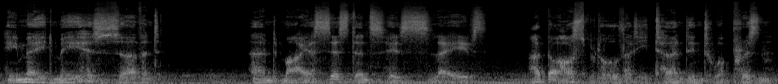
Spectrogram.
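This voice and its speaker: A man playing a sombre, grieving executioner in a video game, speaking gravely and formally. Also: low-pitched, measured pace, background noise. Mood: bitter, haunted. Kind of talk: dramatic video game acting. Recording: music behind the voice.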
